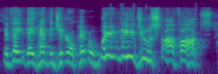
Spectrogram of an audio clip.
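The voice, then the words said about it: Impression of Star Fox general. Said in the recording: “That's a really good impression, by the way.”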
